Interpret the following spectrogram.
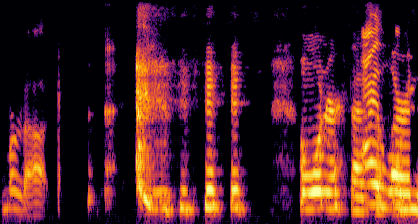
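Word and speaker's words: Murdaugh: it's so it's just it's spelled like murder though i know but it's murdock i wonder if i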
